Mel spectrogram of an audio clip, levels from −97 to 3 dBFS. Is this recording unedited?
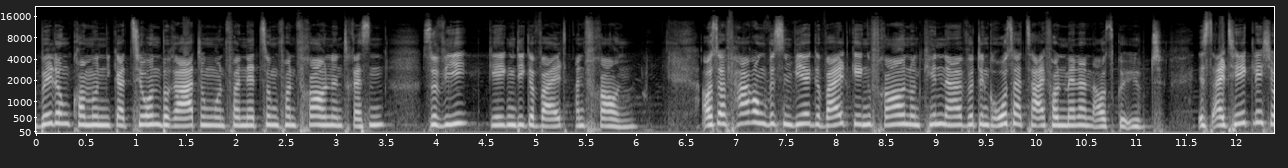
yes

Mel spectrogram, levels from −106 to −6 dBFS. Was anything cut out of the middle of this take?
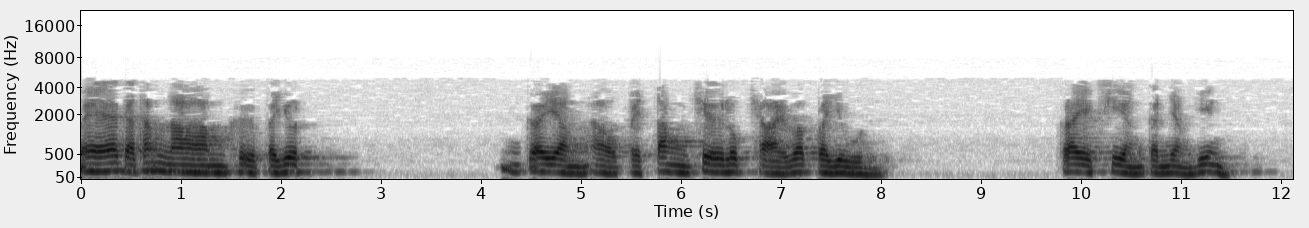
no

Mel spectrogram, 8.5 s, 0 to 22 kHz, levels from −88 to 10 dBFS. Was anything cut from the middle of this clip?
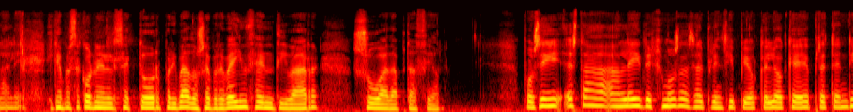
no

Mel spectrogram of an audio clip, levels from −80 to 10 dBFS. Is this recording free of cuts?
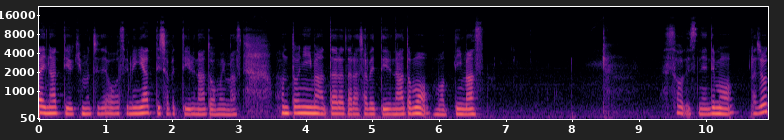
yes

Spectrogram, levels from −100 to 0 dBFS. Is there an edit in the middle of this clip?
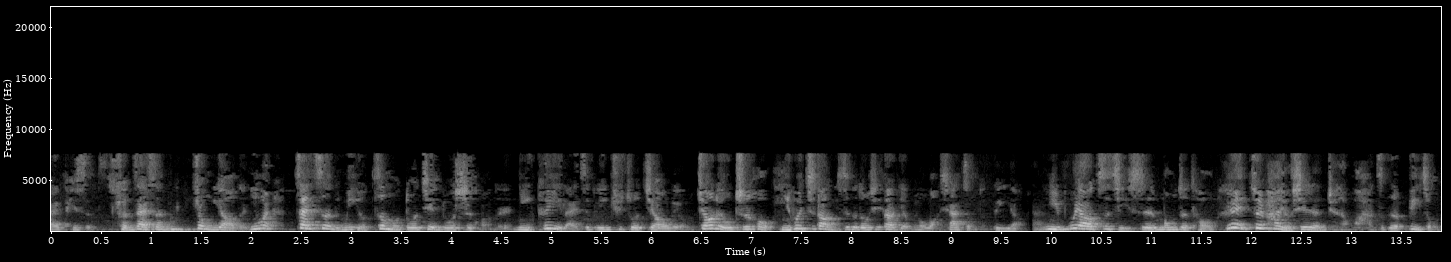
yes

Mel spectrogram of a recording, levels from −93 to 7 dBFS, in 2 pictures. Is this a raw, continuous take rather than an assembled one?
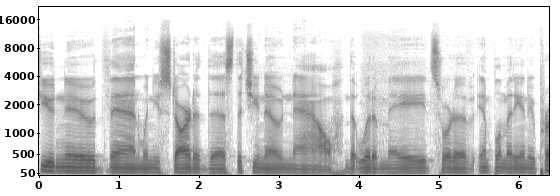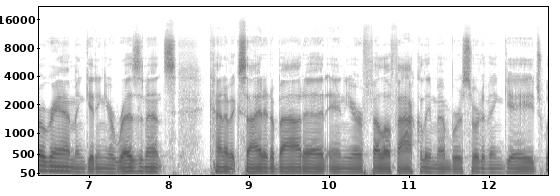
yes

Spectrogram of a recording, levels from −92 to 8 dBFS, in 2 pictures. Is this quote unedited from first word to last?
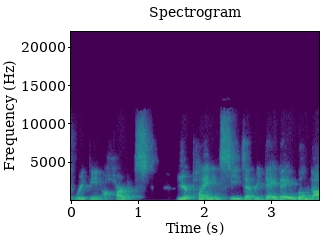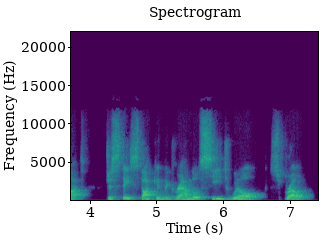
yes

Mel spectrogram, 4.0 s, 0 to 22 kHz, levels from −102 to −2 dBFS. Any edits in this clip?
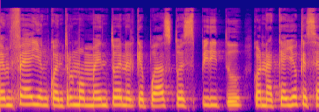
yes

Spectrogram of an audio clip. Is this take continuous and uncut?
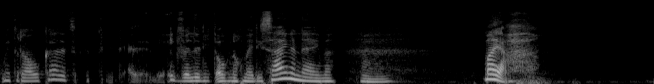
yes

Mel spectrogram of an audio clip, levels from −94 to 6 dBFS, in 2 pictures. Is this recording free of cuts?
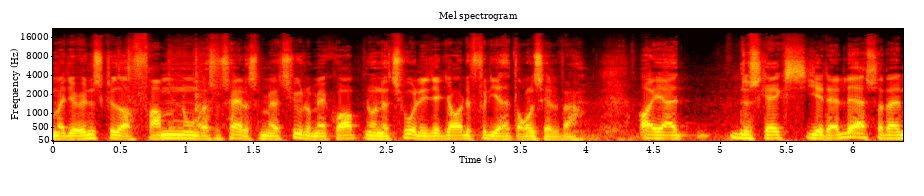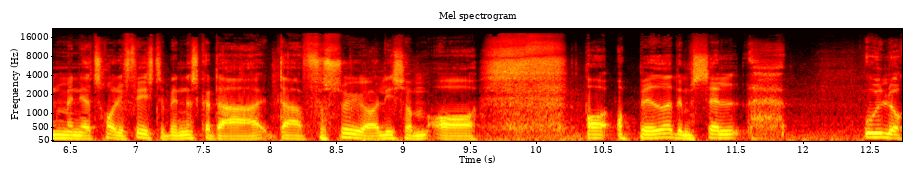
yes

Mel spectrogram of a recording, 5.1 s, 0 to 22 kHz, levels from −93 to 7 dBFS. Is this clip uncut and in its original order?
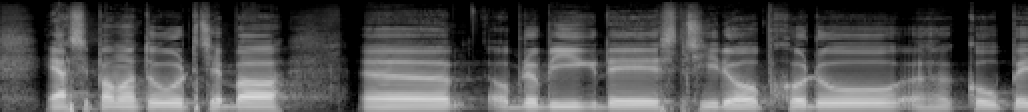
no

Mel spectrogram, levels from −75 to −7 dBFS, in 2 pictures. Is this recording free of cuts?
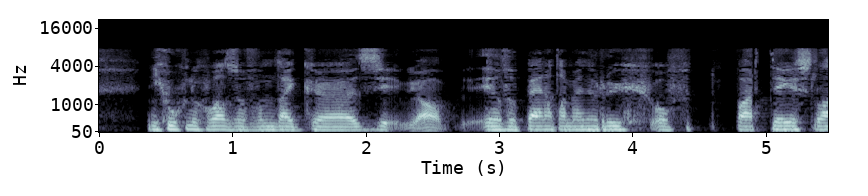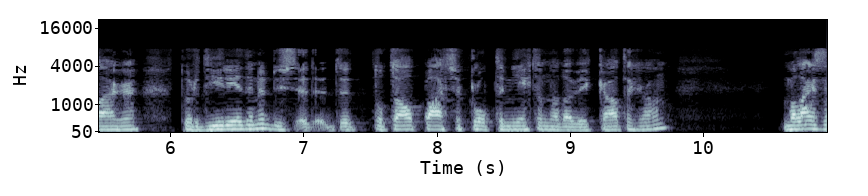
yes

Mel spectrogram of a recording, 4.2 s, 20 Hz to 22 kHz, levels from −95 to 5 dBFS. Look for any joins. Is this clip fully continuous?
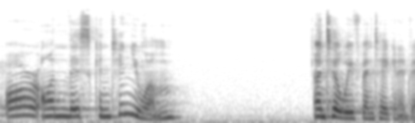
yes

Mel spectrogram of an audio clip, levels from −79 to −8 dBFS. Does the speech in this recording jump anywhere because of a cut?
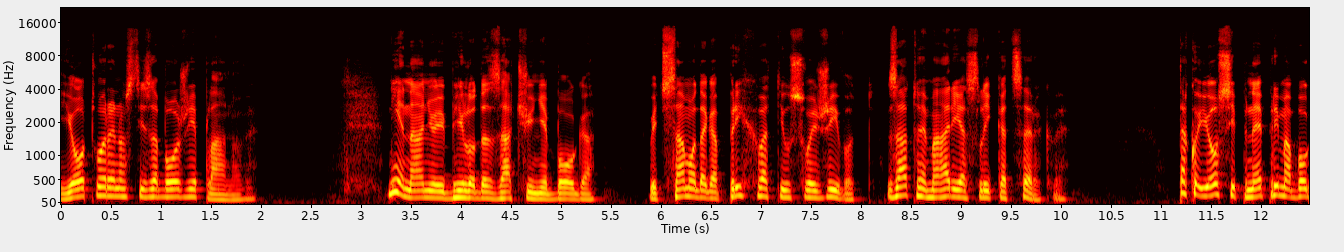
yes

